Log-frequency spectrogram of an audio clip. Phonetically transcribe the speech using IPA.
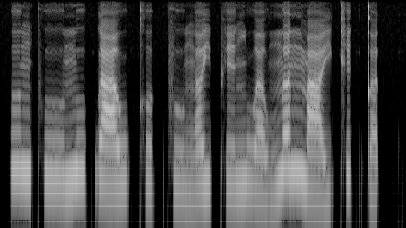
ʊ˥ ŋ pʰ uː˧ n̪ uː˧ k̚ l aː˨˧ w kʰ ʊ˨˥ k̚ f uː˨˩ ŋ ɐ˧ j pʰ ɪ˨˧ ŋ w ɐ˨˩ w n̪ ɐ˥ n m aː˨˩ j kʰ ɪ˥ k̚ t̪ ɐ˨˥ t̚

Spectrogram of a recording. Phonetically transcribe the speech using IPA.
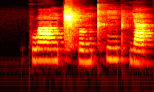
k w ɑ˥ ŋ ʈ͡ʂʰ ʊ˧˥ ŋ t̪ʰ i˥ pʰ j ä˨

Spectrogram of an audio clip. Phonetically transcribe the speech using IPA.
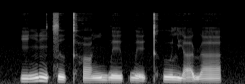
i˧˥ ŋ ʊ˥˧ ŋ t͡s ɹ̩˥˩ kʰ ɑ˧˥ ŋ m w e˧˥ ɪ̯ p w ḛ˨˩ ɪ̯ kʰ u˥ l j ä̰˨˩ ɻ ä˥

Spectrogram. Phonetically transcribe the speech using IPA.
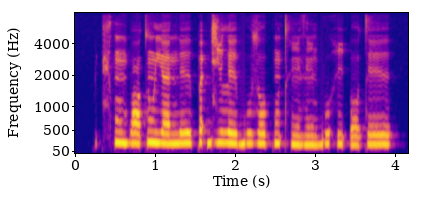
t͡ɕʰ ũ˨ b ɔ˨ t ũ˦˨ j ɛ˨ ŋ e˦ ɪ̯ p ɛ˦ ʔ d͡ʑ i˦˨ l e˦˨ ɪ̯ b u˦ z o˦˨ ʊ̯ k ũ˦˨ tʰ ĩ˨ z ĩ˨ b u˦ h i˦˨ ʔ o˨ t e˦ ɪ̯

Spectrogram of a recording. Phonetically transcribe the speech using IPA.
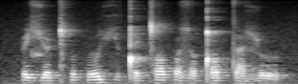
p ɛ ɕ œ ǀʰ o p o ç ɤ ǃ ɛ ǀ ɔ p ɔ z ɔ ǃ ɔ p t a ɮ o

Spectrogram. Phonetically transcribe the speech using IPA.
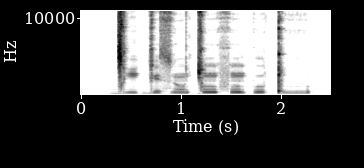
ɡ͡ǀ i˦ ɡ ɪ˩ z õ˨ ǀ ũ˦ f ũ˦ p u˦ ǃ ṳ˥

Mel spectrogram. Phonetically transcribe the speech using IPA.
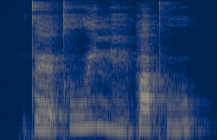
t̪ ɛː˧˩ kʰ uː˧˥ j ɲ iː˧˩ p a˧ pʰ u˩˧

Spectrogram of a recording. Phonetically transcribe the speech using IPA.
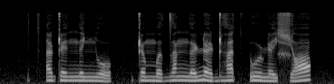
t͡sʼ a ʈ e ŋ ɛ ɲ o | ʈ ə m ə d̪ a ŋ ɘ ɳ ɛ ɖʱ a t͡sʼ u ɳ e ɕ ɒ

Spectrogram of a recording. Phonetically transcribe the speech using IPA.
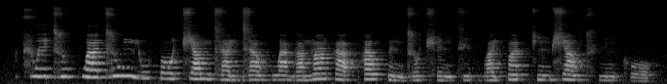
t͡ɕ w e˦ d͡z u˦ p̚ w a˦ d͡z u˦ m j u˧ t̪ ɔ˧ t͡ɕ a˧ m d͡z a˨˩ j d͡z a˨˩ w k w a˨˩ ɡ a˨˩ m ã˧ k a˨ ʔ pʰ a˧ w t̪ ẽ˨˩ ŋ d͡z o˧ t͡ɕʰ e˨˩ ŋ t͡s i˨ ʔ b a˧ j p ã˦ t̚ t͡ɕ ĩ˧ m ɕ a˥˧ w t͡sʰ i˧ n kʰ o˨˩

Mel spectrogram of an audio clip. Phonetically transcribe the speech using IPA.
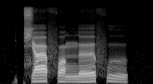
t͡ɕ a f ɒ ŋ ɜ f ʊ

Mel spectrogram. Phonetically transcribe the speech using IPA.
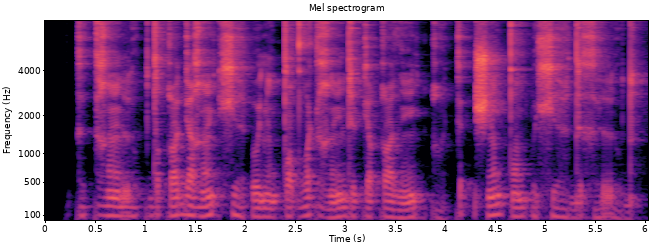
k ə̤ k ʁ æ̃ r o̤ k d ə q ə ɡ æ ʁ æ̃ k xʲ æ̤ ʔ o lʲ ə̃ d tˤ e d ðˤ ə k ʁ ẽ d ø k e q æ ð ẽ k q æ̤ k | ʃ ə̃ d tˤ ə̃ d p ə̤ xʲ æ̤ d ə x ə̤ r o̤ d

